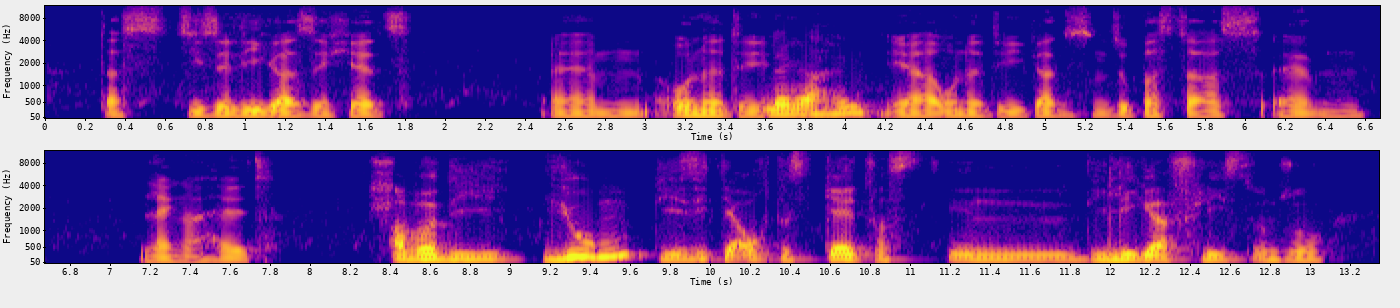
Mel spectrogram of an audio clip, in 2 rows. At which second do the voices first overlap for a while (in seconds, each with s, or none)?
none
